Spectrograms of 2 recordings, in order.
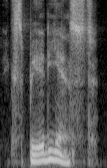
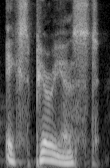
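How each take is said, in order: First: The R is flapped. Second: The R is plain, not flapped. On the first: "the R being flapped. Experienced" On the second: "not experienced"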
